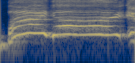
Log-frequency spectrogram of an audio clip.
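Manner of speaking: very high, chirpy farewell; high sing-song bye; sing-song goodbye. Retold or imitated. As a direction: wave them off with glee. Cheerful farewell on leaving.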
